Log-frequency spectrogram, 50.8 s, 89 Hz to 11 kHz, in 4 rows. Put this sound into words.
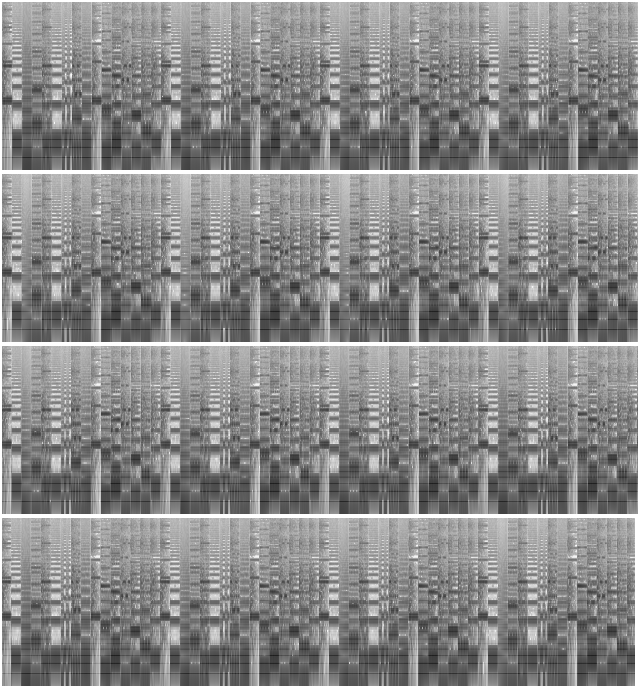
8-bit heaven
so i made this pretty cool chiptune in modded beepbox (Windows 93) you can use this if you want to
8-bit, 8bit, arcade, chiptune, game, music, original, retro, video-game, videogame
